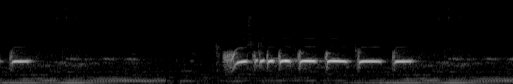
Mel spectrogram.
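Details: Zebra dove of local stock in full voice, a master recording for prompting other birds to reply: a soft trailing note, a brief pause, then a burred lead-in and a steady run of six mellow cooing notes.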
